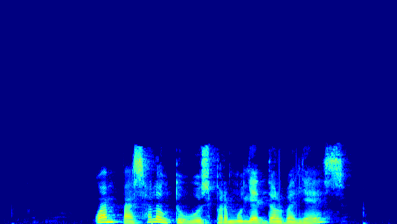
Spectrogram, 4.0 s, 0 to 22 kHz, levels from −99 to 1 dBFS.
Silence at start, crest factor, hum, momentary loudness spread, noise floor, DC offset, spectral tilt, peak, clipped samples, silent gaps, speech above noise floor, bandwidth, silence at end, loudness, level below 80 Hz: 0.95 s; 20 dB; none; 8 LU; -89 dBFS; under 0.1%; -5 dB/octave; -22 dBFS; under 0.1%; none; 49 dB; 8 kHz; 0.55 s; -41 LUFS; -78 dBFS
